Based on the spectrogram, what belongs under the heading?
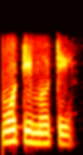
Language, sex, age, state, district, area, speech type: Goan Konkani, male, 18-30, Goa, Bardez, urban, conversation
